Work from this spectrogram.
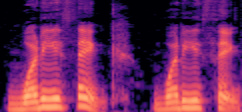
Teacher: we connect the words do and you quite closely in this expression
